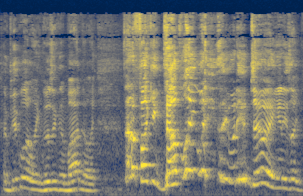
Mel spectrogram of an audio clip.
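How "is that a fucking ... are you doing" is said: shocked shout. Retold or imitated. Crowd reacts to dumpling.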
